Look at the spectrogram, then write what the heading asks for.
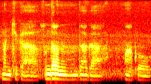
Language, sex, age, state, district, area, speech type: Telugu, male, 45-60, Telangana, Hyderabad, rural, spontaneous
